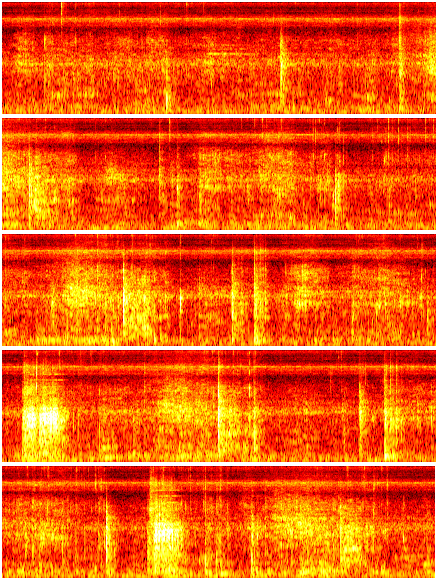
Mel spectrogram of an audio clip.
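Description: Long metal ladle stirring thin dal in a large aluminium pot: irregular scraping strokes and clinks of metal on the pot's sides, with the liquid swishing. The loudest strokes come about two-thirds of the way through and again near the end.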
